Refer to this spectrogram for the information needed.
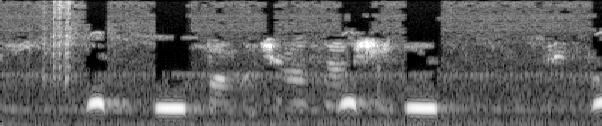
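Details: A cuckoo gives clear, falling two-note calls in quick succession, a brief higher note followed by a longer lower one. Faint chirps from other birds and a short click can be heard behind it.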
